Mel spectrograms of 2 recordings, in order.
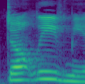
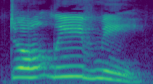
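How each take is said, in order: First: Said in the usual way. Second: Slow, high, louder wail of desperation; trapped man wailing not to be left; wailing plea. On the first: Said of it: "it says". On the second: Acted. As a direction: drag out a begging wail, higher and louder. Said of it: "the Undertaker wails".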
